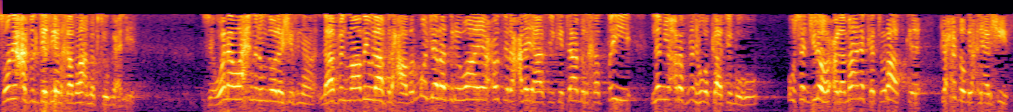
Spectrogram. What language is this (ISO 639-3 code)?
ara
